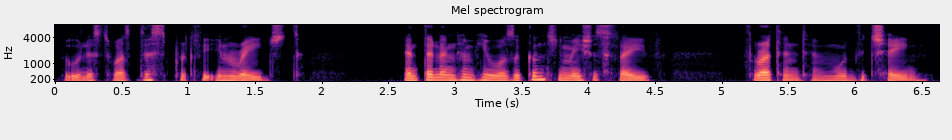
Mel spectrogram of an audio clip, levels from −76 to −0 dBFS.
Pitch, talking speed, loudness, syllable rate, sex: 120 Hz, 165 wpm, -21 LUFS, 6.2 syllables/s, male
